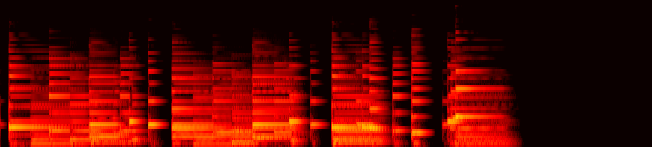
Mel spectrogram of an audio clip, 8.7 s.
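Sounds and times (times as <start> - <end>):
instrumental music: 0.0 - 7.0.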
